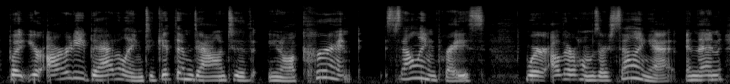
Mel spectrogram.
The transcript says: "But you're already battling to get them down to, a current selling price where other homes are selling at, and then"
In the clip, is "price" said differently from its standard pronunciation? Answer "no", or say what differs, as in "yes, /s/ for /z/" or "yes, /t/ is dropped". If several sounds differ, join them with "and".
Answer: no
